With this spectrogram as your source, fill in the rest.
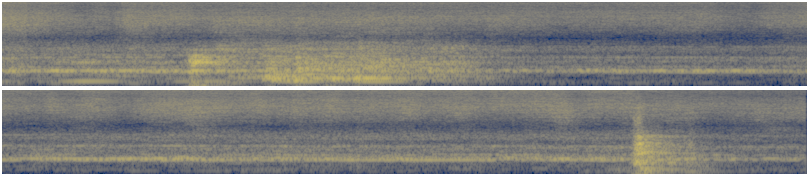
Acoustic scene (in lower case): restroom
